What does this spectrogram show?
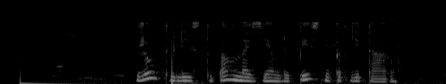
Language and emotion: Russian, neutral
